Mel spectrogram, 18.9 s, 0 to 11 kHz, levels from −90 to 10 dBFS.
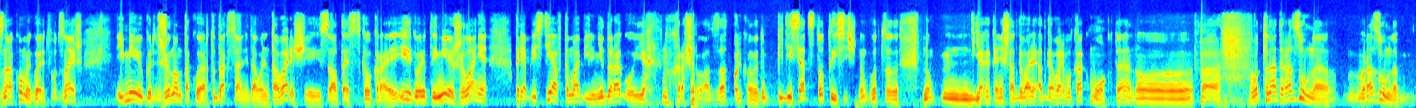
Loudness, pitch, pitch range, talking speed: -17 LUFS, 110 Hz, 100-130 Hz, 145 wpm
